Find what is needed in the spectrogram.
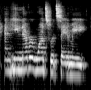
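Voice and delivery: ordinary talk, nothing marked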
